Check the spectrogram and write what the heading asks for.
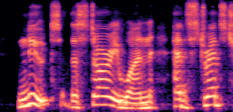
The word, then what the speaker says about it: Nut: one sorry it's nuts i think or newt newt that's how they say her name newt the starry one had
